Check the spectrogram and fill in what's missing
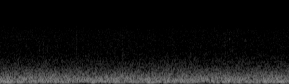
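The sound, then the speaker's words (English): A steady, dense roar of a storm fills the space, heavy low rumbling thunder blending with a constant wash of rain and gusting wind, loud and unbroken throughout with no voices. “In a flash of lightning. Then a damp gust, bringing rain.”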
